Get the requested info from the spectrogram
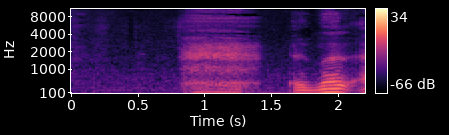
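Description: A man laughing breathily: a sharp gasp of breath about a second in, then a voiced laugh starting near the end.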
